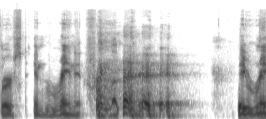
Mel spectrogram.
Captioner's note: laughing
